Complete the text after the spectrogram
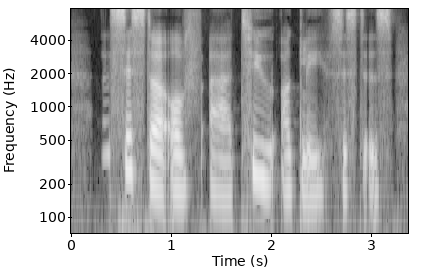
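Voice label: Spontaneous Speech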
